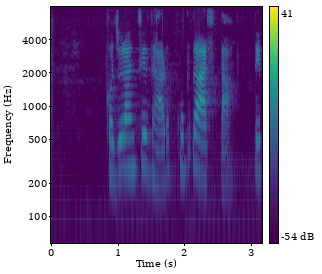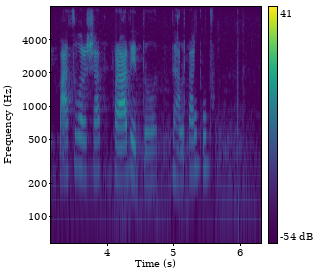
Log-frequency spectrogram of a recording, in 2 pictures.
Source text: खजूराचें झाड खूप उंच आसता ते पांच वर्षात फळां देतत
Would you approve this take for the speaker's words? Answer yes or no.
no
